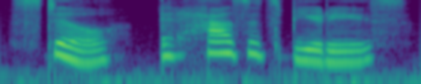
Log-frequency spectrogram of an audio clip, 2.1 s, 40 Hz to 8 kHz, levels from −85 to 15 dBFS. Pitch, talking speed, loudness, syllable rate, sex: 210 Hz, 140 wpm, -18 LUFS, 3.2 syllables/s, female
